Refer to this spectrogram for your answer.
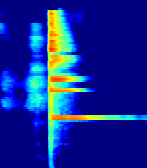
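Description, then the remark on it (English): A single bright meditation chime is struck once to begin a meditation, its clear glassy ring lingering and slowly fading like a tapped wine glass, preceded by a faint soft rustle. “Meditation begin. I thought that that was your wine glass that made that noise.”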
